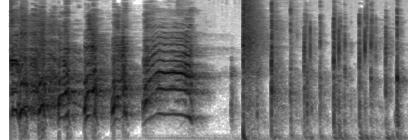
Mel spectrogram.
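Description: Channel intro sting: a short vocal phrase ending in a held, drawn-out note, then after a brief gap a sudden thud followed by a run of quick, irregular clicks and taps.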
